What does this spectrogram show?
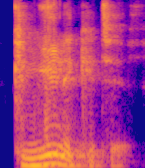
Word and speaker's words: communicative: Number 6, communicative, communicative, communicative. Now, again, 5 syllables, but the third one is stressed.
